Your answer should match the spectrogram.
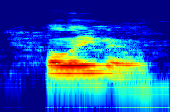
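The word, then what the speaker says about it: Helene: Or Elena? How do you pronounce that again? Helena? Helena.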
